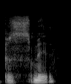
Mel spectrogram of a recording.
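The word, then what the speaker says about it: Psmith: "I don't know whether I can say that, Mr. Pursmith. The P is silent, as in Pshrimp," he reminded her.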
